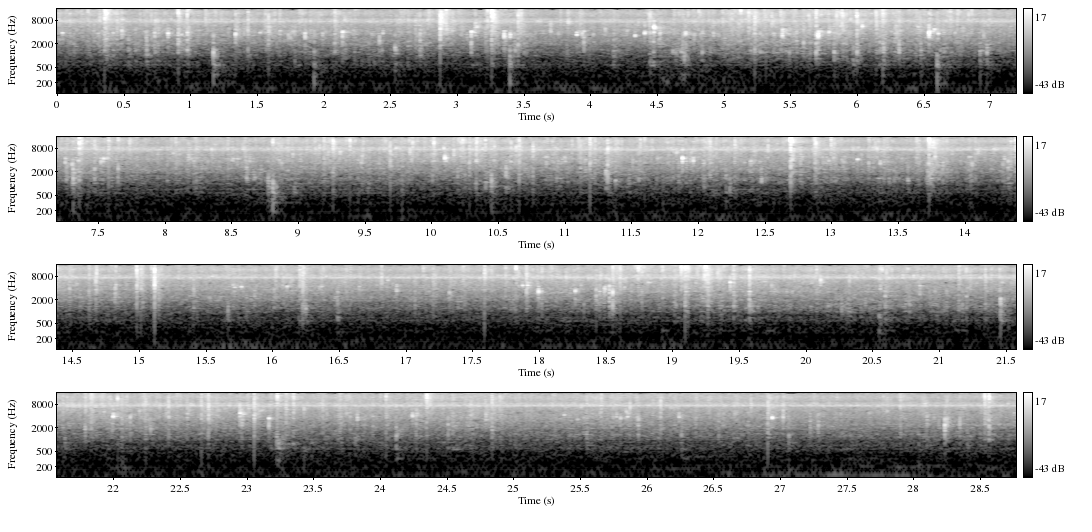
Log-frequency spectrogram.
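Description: Eggplant slices frying in hot oil in a nonstick pan: a steady sizzle with many small crackles and pops, while metal tongs turn the pieces.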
